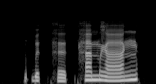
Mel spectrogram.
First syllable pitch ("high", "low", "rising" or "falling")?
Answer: low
